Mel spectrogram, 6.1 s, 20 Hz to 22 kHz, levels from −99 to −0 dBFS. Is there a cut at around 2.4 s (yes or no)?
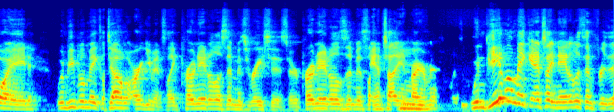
no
